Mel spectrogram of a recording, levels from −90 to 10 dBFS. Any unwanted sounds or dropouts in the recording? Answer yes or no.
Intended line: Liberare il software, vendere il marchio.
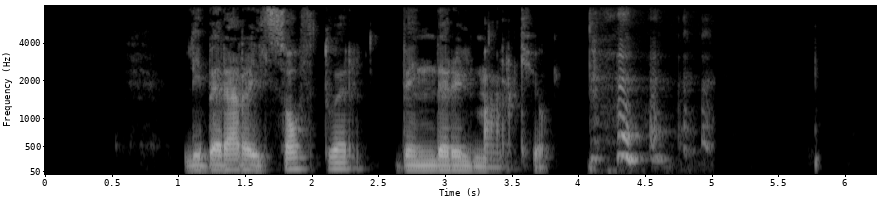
yes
